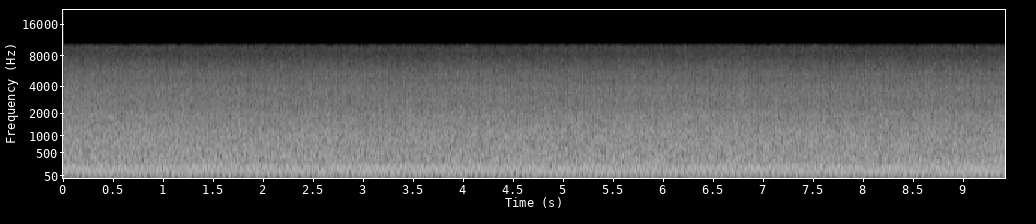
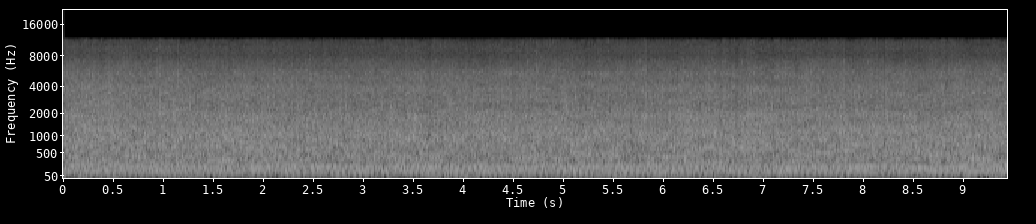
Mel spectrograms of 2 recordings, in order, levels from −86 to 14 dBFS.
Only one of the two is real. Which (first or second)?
first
